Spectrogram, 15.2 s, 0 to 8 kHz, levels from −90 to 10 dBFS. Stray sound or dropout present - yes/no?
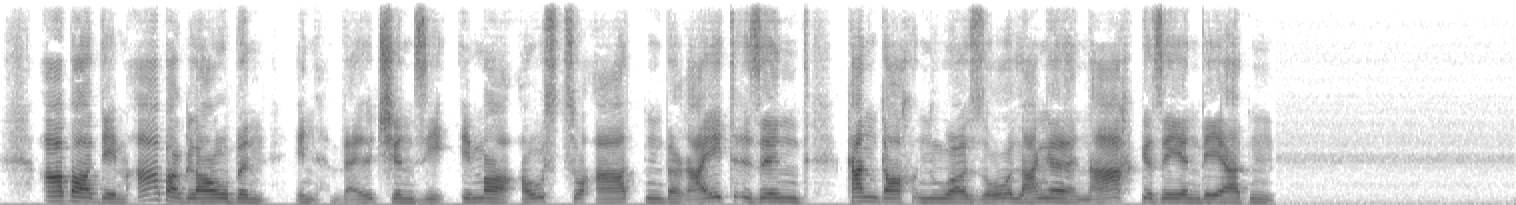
no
